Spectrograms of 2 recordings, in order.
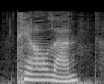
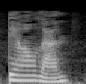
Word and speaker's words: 刁難: 刁难念作挑难，又念作刁难。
